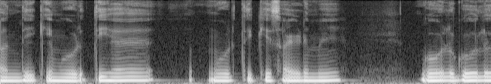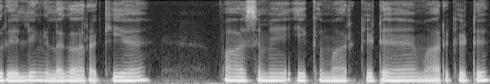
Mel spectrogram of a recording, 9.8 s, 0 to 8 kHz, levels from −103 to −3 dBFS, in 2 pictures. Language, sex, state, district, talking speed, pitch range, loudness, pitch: Hindi, male, Chhattisgarh, Sukma, 135 wpm, 130-135 Hz, -15 LUFS, 130 Hz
